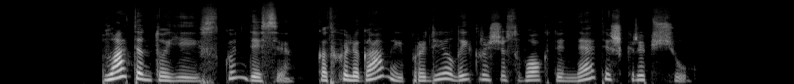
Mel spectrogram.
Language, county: Lithuanian, Vilnius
